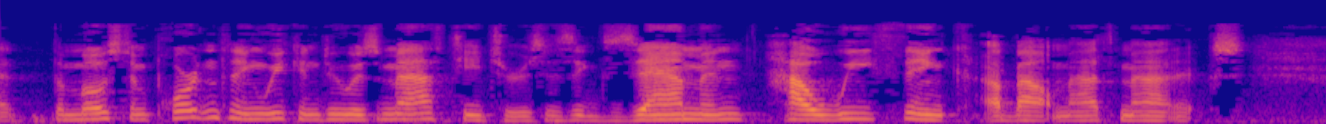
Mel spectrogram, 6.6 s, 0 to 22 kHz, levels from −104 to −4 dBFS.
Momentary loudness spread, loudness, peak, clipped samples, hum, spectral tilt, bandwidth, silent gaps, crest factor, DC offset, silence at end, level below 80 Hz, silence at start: 12 LU; -40 LUFS; -16 dBFS; under 0.1%; none; -4.5 dB/octave; 10.5 kHz; none; 24 dB; under 0.1%; 0 s; -80 dBFS; 0 s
